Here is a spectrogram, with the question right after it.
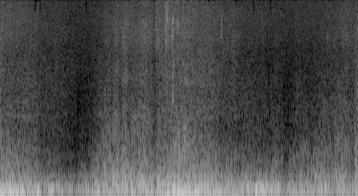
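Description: A small, soft, fluffy grey synthetic-fur windscreen on a handheld recorder mic is rubbed and scratched with both hands using long acrylic nails. The result is a steady, muffled, low rumbling rustle concentrated in the deep bass, rising and dipping slightly as the nails drag through the fur.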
